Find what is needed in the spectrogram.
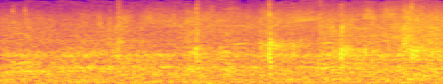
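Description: Spectators chatting in the stands: a steady murmur of many voices with no single voice standing out, and a few faint clicks about a second and a half in.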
